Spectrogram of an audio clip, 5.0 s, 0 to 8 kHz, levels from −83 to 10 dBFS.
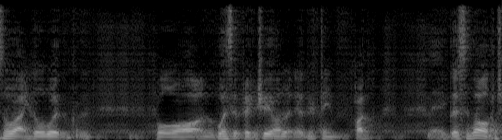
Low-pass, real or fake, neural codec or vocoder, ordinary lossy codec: none; fake; codec, 16 kHz, 0.5 kbps, FreqCodec, larger model; none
